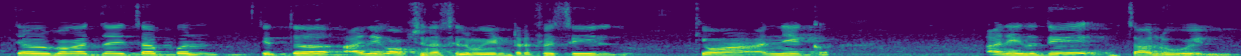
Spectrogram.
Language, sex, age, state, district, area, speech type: Marathi, male, 18-30, Maharashtra, Sangli, urban, spontaneous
